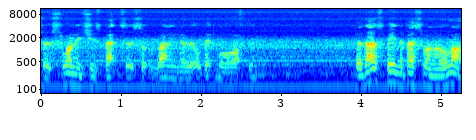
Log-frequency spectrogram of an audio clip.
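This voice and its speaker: A man with an English accent at a medium pitch, very fast but with long, frequent pauses, big swings in loudness, ordinary pitch variation and noticeable background noise. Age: 70s. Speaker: livestream host, railway modeller. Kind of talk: casual chat. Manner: rambling conversational.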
